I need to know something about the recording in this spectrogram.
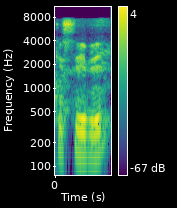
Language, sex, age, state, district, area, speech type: Hindi, male, 60+, Bihar, Madhepura, rural, spontaneous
